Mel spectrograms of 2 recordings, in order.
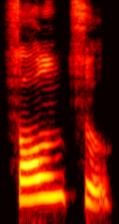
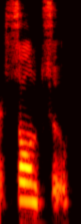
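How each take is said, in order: First: "Soln tsu" slowly, with L running into N; L sounded. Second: "Sonsu" with no L before the N; L dropped. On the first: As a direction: draw out "Soln", then a separate "tsu". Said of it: "Do we say the L sound in there?". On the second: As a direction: say "Sonsu" simply, going from the vowel straight to N. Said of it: "let's get rid of the, the L". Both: Shown as a demonstration.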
